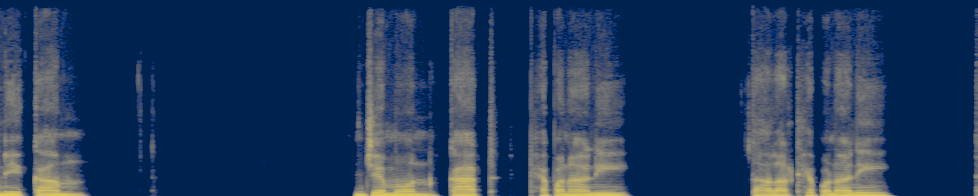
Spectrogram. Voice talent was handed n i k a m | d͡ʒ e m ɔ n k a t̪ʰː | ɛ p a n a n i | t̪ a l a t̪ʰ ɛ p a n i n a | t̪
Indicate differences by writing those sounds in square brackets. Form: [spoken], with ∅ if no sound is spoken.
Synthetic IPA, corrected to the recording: n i k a m | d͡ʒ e m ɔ n k a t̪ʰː | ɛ p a n a n i | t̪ a l a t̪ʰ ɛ p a n [a] n [i] | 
